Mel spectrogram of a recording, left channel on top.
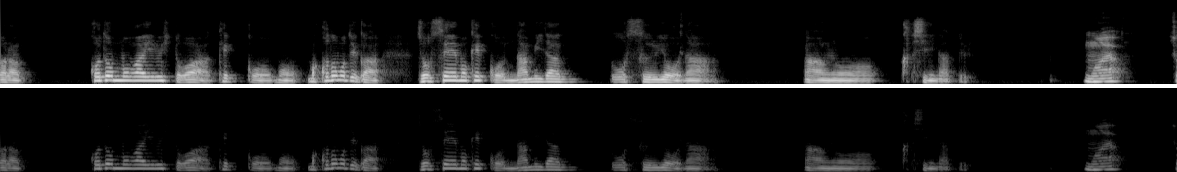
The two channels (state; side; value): quieter; right; 22.7 dB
